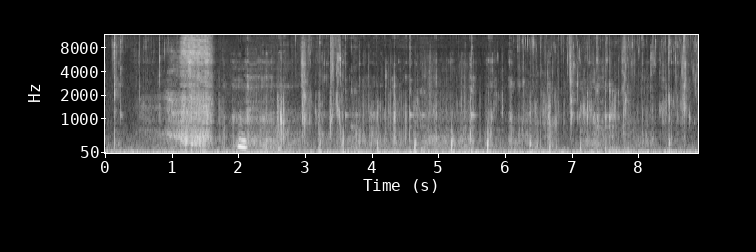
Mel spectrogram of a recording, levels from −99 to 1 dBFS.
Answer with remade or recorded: recorded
